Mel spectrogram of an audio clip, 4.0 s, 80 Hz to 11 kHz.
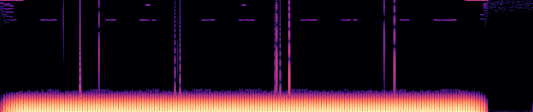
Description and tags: Warm Horn Gs1
An analog synth horn with a warm, friendly feel to it. This is the note G sharp in the 1st octave. (Created with AudioSauna.)
horn, synth, warm, brass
